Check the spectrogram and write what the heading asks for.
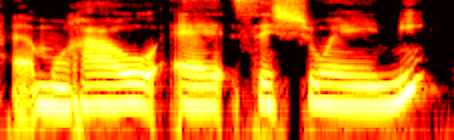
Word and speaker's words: Mogau Seshoene: So go via social media, or you can also purchase the book, The Lazy Makoti's Guide to the Kitchen, Mogau Seshoene.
